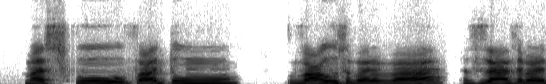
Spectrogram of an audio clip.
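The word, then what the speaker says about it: مصفوفة: میم صاد زبر مص فا واو پیش فو مصفو فا زبر فا مصفوفا تا واو دو پیش تو مصفوفتوں واو زبر وا زا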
